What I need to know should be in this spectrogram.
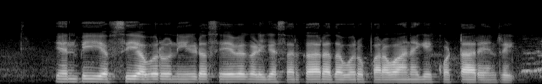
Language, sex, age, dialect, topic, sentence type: Kannada, male, 18-24, Central, banking, question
